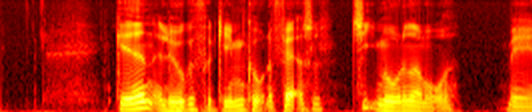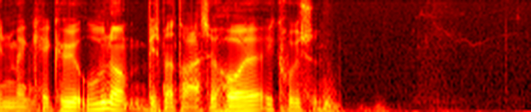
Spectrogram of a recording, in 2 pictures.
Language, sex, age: Danish, male, 18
